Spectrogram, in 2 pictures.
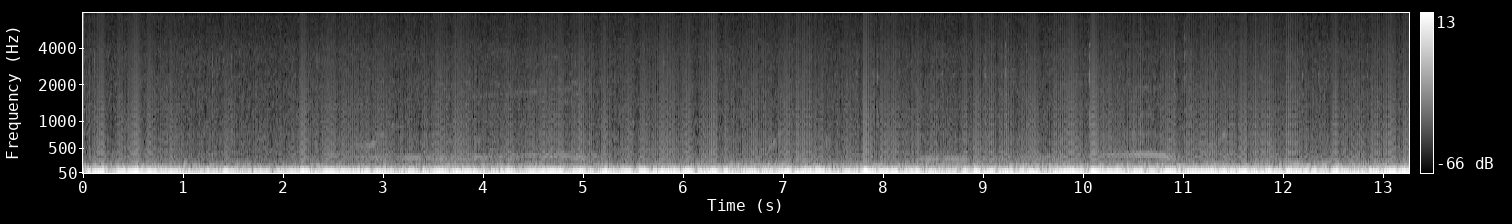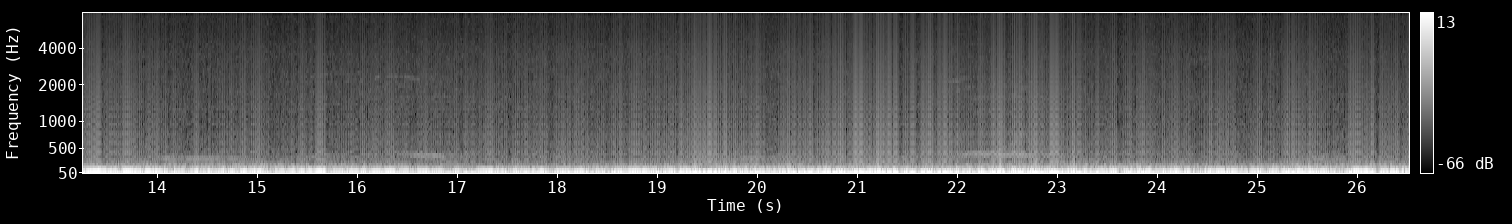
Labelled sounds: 4.3	4.6	humpback whale, 1.6 to 1.8 kHz
21.9	22.2	humpback whale, 2.1 to 2.3 kHz

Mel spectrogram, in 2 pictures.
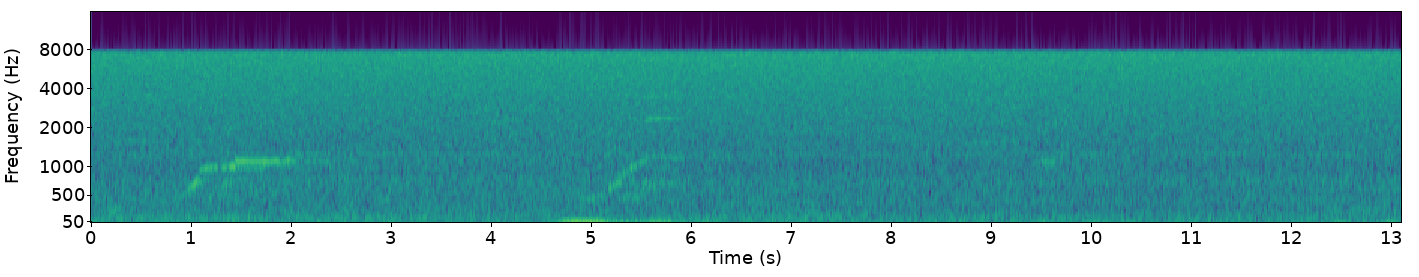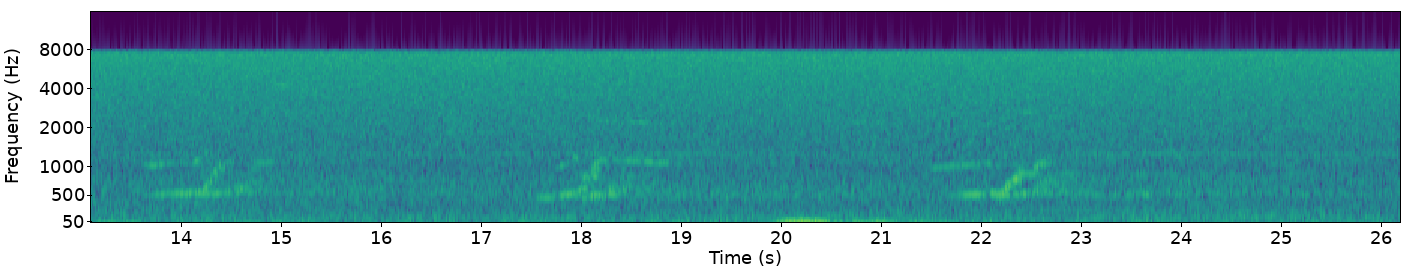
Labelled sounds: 1.0	2.0	humpback whale, 0.80 to 1.2 kHz
5.3	5.9	humpback whale, 0.80 to 2.4 kHz
9.4	9.7	humpback whale, 0.96 to 1.2 kHz
13.6	14.5	humpback whale, 0.80 to 1.1 kHz
18.0	18.3	humpback whale, 0.80 to 1.2 kHz
18.6	18.9	humpback whale, 1.0 to 1.1 kHz
21.5	22.7	humpback whale, 0.80 to 1.1 kHz

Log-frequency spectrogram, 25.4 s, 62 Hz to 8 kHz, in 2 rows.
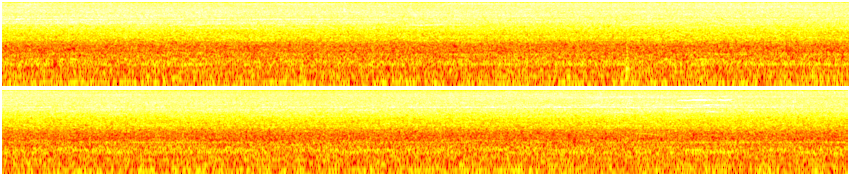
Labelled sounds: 6.1	6.7	killer whale, southern resident, 2.0 to 2.2 kHz
22.8	23.7	killer whale, southern resident, 4.3 to 4.6 kHz

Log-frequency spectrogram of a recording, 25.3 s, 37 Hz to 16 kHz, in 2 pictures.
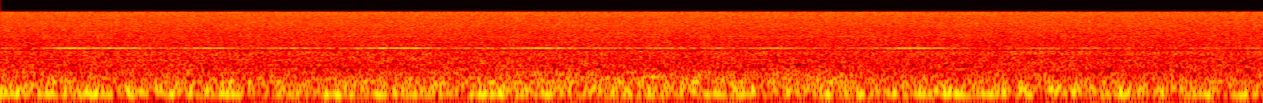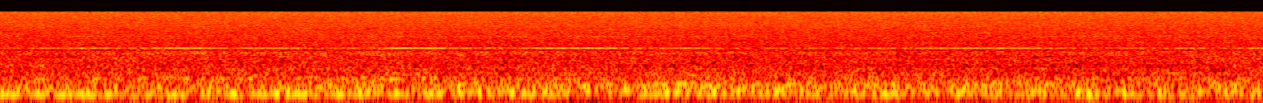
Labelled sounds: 0.6	0.8	vessel noise, 0.86 to 0.99 kHz

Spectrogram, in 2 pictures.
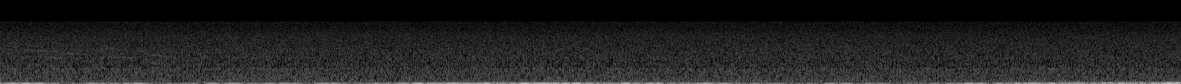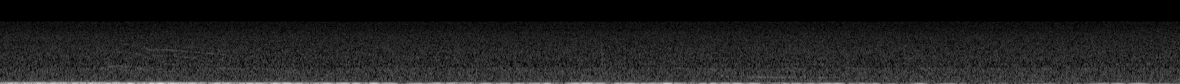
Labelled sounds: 13.2	13.6	killer whale, Bigg's (transient), 1.8 to 2.0 kHz

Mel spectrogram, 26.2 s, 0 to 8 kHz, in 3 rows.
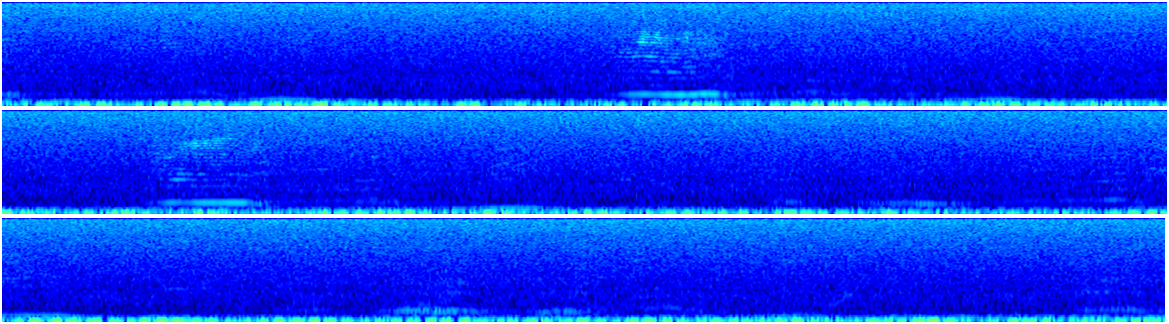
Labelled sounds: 4.6	5.1	humpback whale, 0.83 to 3.3 kHz
10.0	10.4	humpback whale, 1.1 to 3.5 kHz
16.8	17.6	humpback whale, 0.80 to 1.5 kHz

